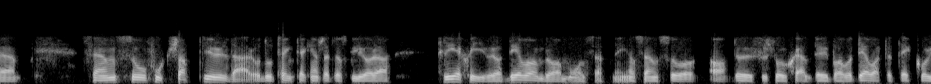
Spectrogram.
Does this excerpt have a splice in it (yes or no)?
no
